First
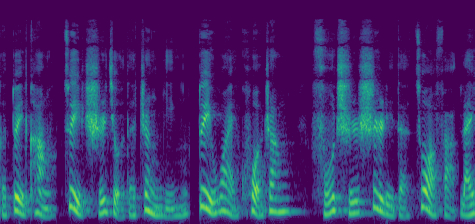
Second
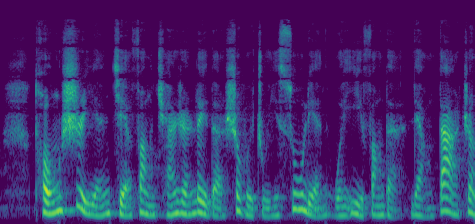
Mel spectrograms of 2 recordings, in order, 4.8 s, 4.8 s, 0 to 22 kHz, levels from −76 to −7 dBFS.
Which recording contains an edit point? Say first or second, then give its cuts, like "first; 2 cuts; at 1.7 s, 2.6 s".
first; 1 cut; at 3.1 s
